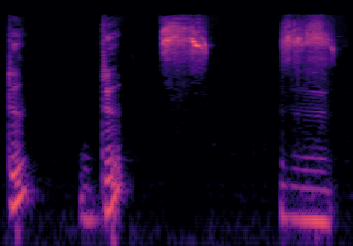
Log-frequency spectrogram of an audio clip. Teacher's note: A speech sound made with the tongue touching the part of the mouth behind the upper front teeth.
